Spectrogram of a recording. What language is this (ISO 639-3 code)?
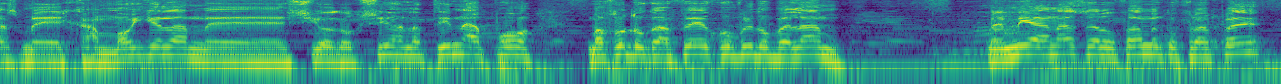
ell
